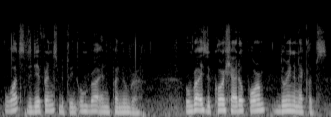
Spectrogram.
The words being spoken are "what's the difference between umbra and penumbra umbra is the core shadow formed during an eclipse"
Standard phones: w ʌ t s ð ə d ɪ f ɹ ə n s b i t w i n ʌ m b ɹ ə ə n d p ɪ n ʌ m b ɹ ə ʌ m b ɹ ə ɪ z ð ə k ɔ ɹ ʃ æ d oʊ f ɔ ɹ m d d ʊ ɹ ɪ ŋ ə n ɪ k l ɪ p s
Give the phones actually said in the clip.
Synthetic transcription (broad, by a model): w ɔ t s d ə d ɪ f ɹ ə n s b i t w i n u m b ɹ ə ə n p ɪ n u m b ɹ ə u m b ɹ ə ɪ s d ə k ɔ ɹ ʃ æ d oʊ f ɔ ɹ m d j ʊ ɹ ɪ ŋ ə n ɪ k l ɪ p s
